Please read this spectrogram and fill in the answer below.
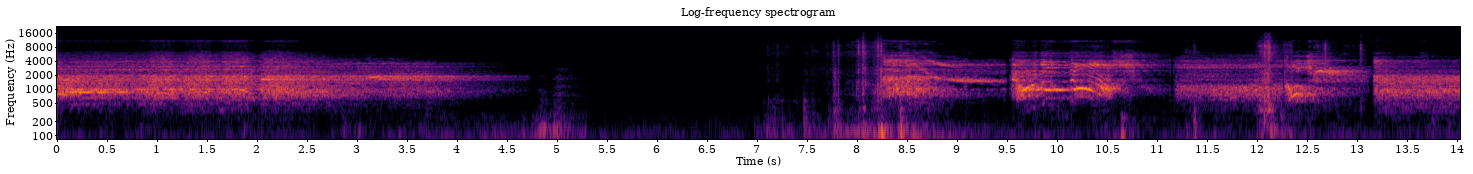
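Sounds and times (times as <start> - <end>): plastic toy clicks: 7.8 - 8.6, 11.1 - 13.2
toy electronic sound effects: 8.2 - 13.4.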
